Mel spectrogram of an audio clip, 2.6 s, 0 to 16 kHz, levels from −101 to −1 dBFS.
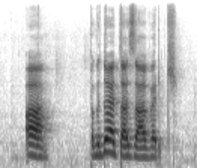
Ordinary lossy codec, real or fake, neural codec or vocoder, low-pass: none; fake; vocoder, 44.1 kHz, 128 mel bands, Pupu-Vocoder; 14.4 kHz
